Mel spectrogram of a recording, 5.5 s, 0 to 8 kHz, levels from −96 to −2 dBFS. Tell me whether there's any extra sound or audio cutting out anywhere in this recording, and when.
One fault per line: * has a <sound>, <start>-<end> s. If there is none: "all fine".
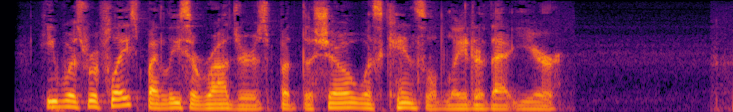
all fine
